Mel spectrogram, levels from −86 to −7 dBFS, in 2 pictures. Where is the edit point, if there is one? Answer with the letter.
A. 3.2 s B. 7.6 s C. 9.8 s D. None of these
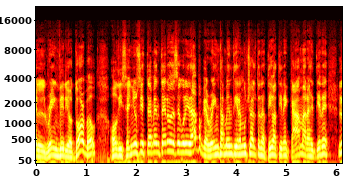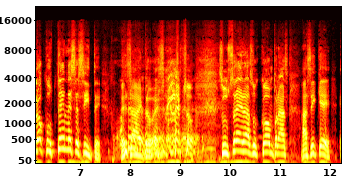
B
